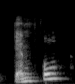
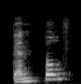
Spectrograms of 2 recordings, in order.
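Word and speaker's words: Tempel: Y que en alemán, la vamos a decir como temple, temple, no suena la E que está ahí, y decimos Gottes, temple Gottes.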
